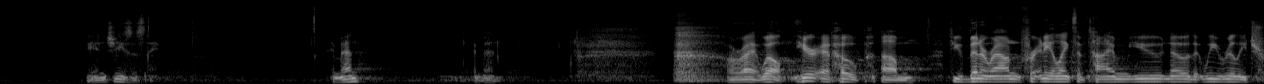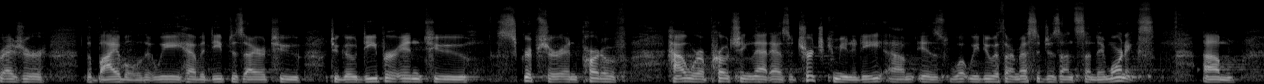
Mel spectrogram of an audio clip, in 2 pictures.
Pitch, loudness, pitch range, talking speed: 125 Hz, -33 LUFS, 115-130 Hz, 150 wpm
